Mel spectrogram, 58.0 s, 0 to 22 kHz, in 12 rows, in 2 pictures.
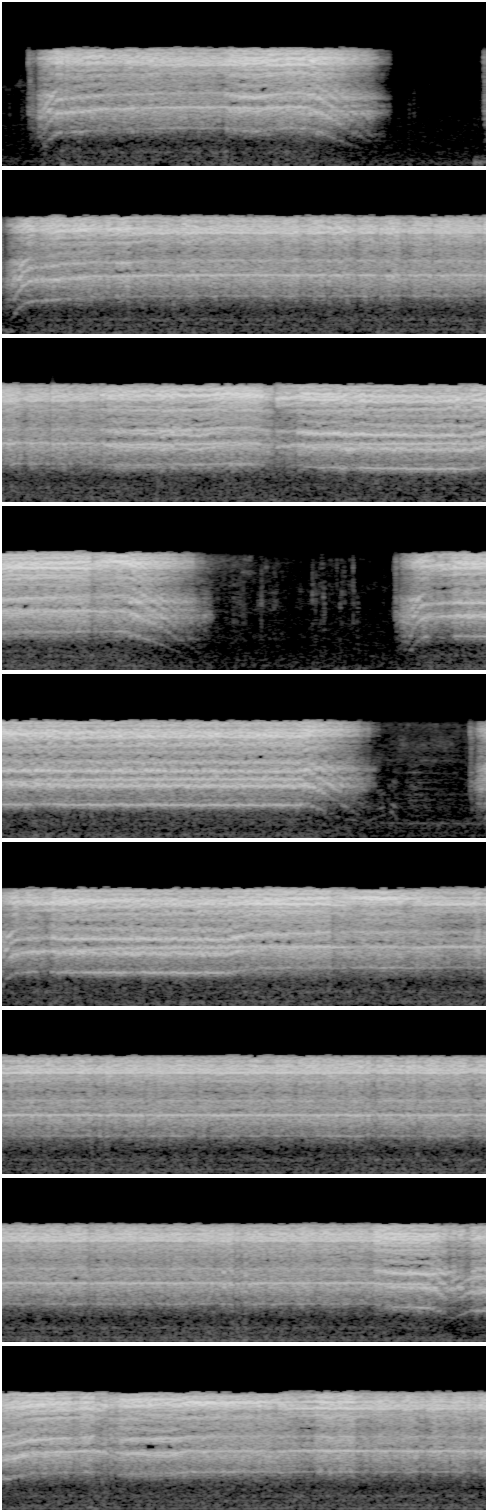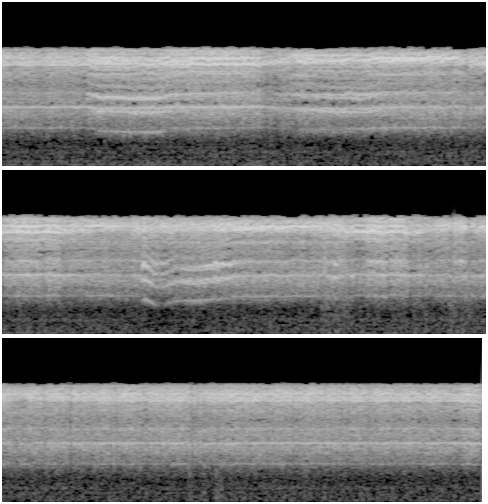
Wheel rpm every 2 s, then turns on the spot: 80, 180, 60, 230, 230, 220, 220, 210, 30, 100, 210, 80, 140, 220, 230, 230, 230, 230, 230, 190, 220, 230, 230, 220, 230, 210, 230, 230, 230.
16-18 22-24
